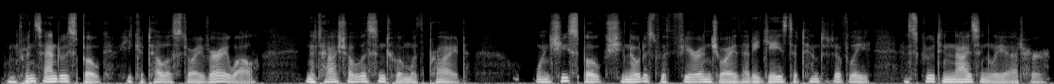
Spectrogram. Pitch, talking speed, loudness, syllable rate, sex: 110 Hz, 195 wpm, -18 LUFS, 5.5 syllables/s, male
